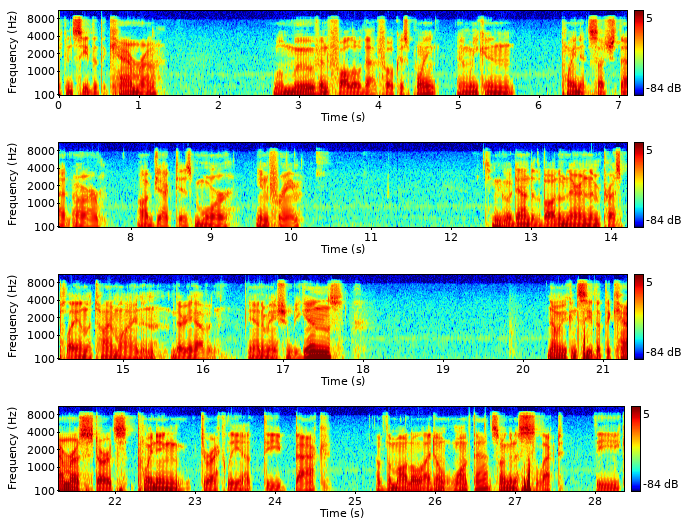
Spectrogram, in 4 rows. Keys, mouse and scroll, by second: 11.0 click, 19.0-22.0 drag, 23.6 click, 26.1 r.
